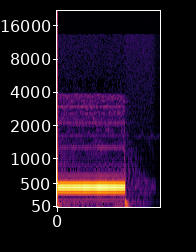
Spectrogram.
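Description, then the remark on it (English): A single steady electronic ringing tone on a phone call to a pub in Helsinki, Finland, one plain pitch held for about a second before cutting off into silence. No voices are heard. “A bartender named Janne answered the phone at St. Urho's pub in Helsinki”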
